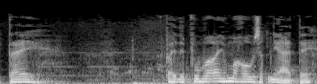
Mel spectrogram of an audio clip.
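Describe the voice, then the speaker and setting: A man's voice: mid-range voice, measured pace, a little mellow, faint music behind, natural voice. A man playing a troubled, deferential young Filipino brother in a Tagalog radio drama, hesitant in manner. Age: young adult.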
